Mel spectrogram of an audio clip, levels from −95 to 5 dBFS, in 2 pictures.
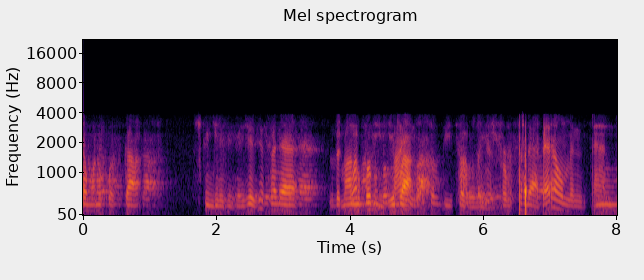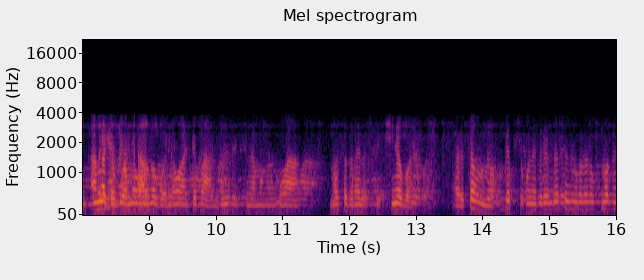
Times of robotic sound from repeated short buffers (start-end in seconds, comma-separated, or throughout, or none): none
